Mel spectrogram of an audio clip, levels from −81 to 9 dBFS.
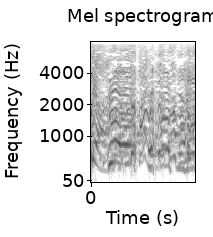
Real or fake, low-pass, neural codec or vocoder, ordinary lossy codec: real; none; none; none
